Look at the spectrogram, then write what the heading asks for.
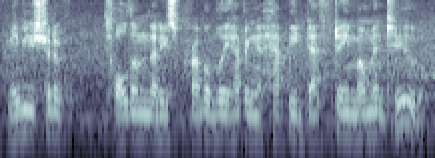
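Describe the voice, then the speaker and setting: An actor playing a sarcastic, wisecracking sidekick in a naturalistic horror audio drama, with a teasing, joking manner. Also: male voice, medium pitch, flat delivery, a little fast, background noise, lightly acted. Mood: wry, teasing. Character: sarcastic, wisecracking buddy of the hero.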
